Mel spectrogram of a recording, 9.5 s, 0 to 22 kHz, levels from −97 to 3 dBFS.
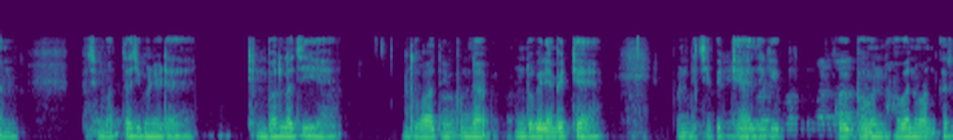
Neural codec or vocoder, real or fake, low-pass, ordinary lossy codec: none; real; 7.2 kHz; none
